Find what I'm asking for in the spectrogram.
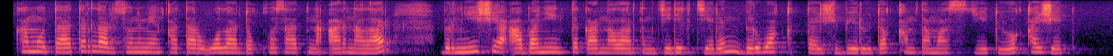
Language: Kazakh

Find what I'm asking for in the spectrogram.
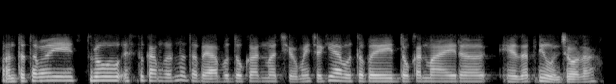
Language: Nepali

